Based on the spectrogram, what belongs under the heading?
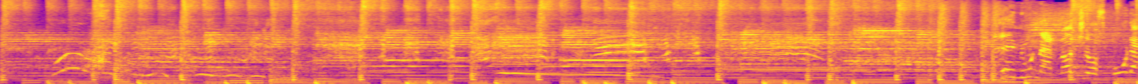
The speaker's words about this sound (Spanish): Entonces, nada, escuchemos este rock surf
